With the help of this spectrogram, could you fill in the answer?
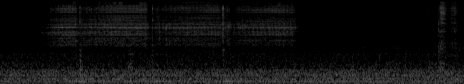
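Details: Graham Farish N gauge Class 44 (later split-chassis) on test track, running forward and back: motor whir with sharp irregular clicks, nothing stuck on wheels, motor quiet; owner believes a split gear on one axle; clicking from cracked axle gear.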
